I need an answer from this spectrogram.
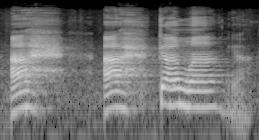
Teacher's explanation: alirkan suaranya tanpa ada mantul ya huruf h nya dan alirkan juga nafasnya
